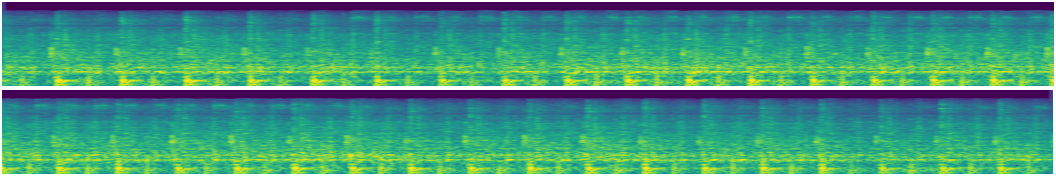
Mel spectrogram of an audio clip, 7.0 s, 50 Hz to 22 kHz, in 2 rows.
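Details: Old rototiller, guessed to be from the late 1960s or 1970s, with a Briggs & Stratton single-cylinder engine idles with a steady, even putter around 150 beats a minute, no misses or knocks; healthy idle.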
